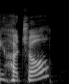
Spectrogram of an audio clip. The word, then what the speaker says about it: Hochul: So last week, New York Governor Kathy Hochul, did I pronounce that right? – I think so.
